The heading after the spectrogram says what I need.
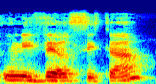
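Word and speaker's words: אוניברסיטה: internet is internet no change university was actually pronounced as universita theater is pronounced as terton and you can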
